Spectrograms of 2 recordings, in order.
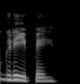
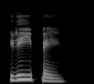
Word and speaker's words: gripe: Gripe. – How do you spell that? – G-R-I-P-E. – Gripe. So it's like a gripe.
